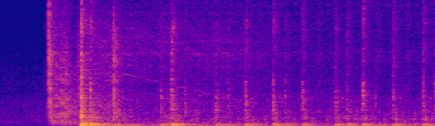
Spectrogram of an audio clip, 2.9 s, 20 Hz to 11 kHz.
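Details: 2003 Harley Sportster 1250 after a top-end rebuild (pistons and cylinders replaced for piston slap), muffler fitted, heat cycle: fires first try and settles into an even, lumpy V-twin idle with no knocks or rattles. Normal start and idle.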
